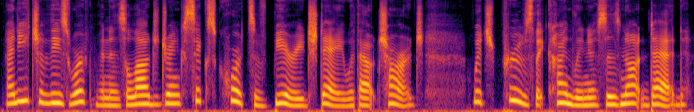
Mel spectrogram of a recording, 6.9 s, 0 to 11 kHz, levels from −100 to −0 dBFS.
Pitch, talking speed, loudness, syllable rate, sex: 245 Hz, 205 wpm, -16 LUFS, 5.2 syllables/s, female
